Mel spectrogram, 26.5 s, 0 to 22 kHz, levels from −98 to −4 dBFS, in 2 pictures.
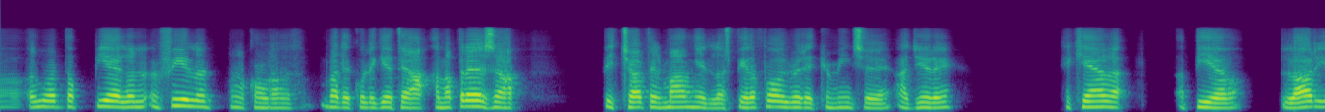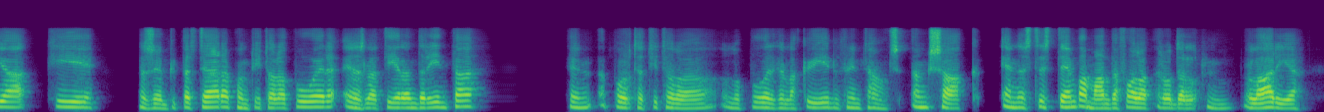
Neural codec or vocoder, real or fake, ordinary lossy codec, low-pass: codec, 16 kHz, about 1 kbps, DyCAST, with the encoder's durations; fake; none; none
